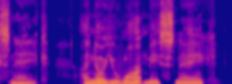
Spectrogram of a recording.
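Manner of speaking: weird, odd, very slow, drawn-out voice. Retelling a game scene where Meryl comes on to Snake, imitating Meryl's weird come-on. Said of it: "like in a really weird way".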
